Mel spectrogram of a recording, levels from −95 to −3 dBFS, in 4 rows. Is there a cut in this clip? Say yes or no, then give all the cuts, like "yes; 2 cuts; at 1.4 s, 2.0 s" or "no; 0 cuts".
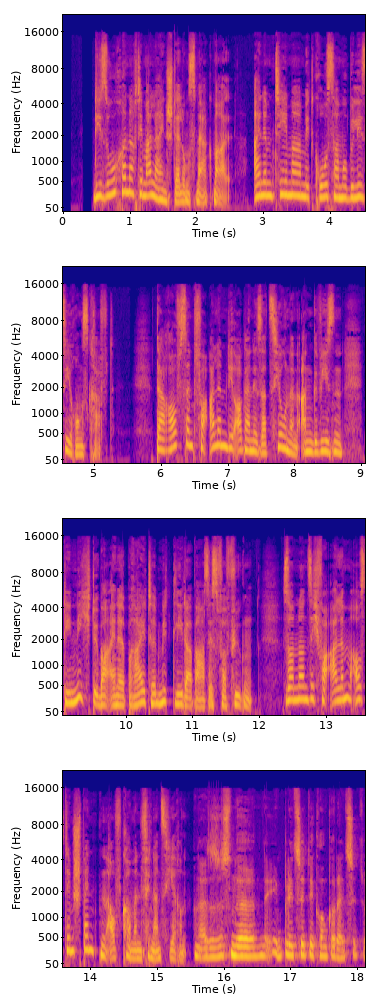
yes; 1 cut; at 15.6 s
